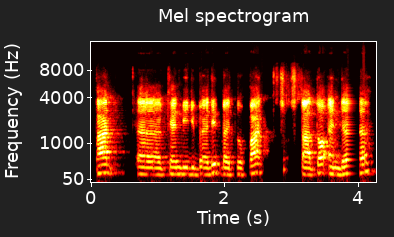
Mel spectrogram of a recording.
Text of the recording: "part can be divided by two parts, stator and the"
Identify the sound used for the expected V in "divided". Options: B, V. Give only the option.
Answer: B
